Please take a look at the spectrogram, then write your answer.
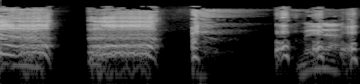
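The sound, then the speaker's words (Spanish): A person imitates a ram's bleat with several loud, wavering bursts, two long and strained followed by shorter quavering ones, with a rough, nasal, vibrating quality. “Yo creo que si un carnero sería así, mira, este sí me sale bien.”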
